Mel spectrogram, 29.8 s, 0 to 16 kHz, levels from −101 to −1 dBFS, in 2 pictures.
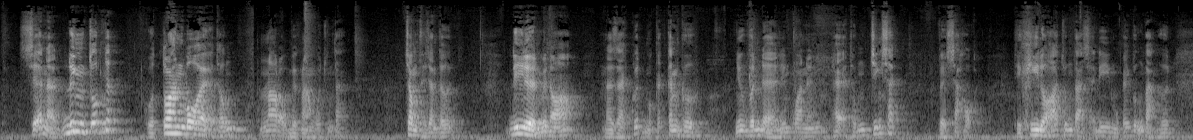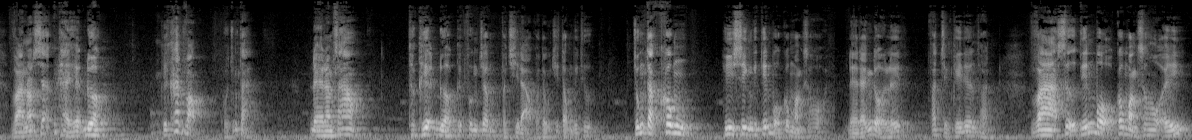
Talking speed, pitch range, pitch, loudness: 235 wpm, 95-140 Hz, 115 Hz, -29 LUFS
